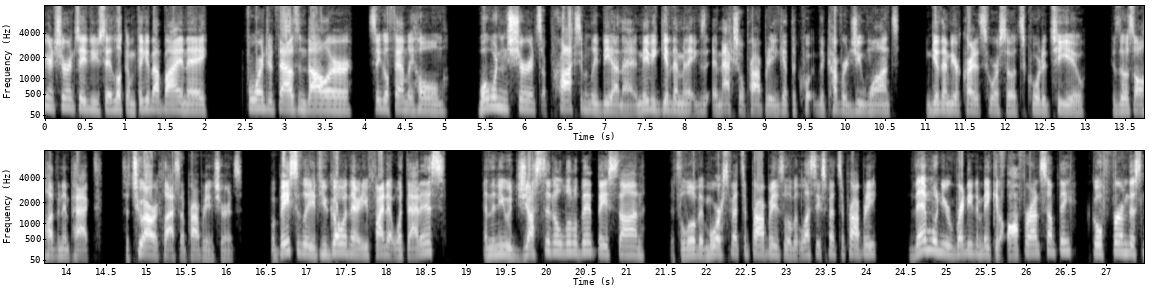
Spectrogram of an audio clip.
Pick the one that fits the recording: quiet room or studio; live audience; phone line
live audience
